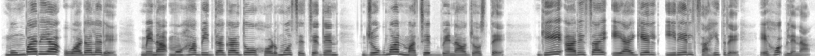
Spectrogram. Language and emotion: Santali, neutral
